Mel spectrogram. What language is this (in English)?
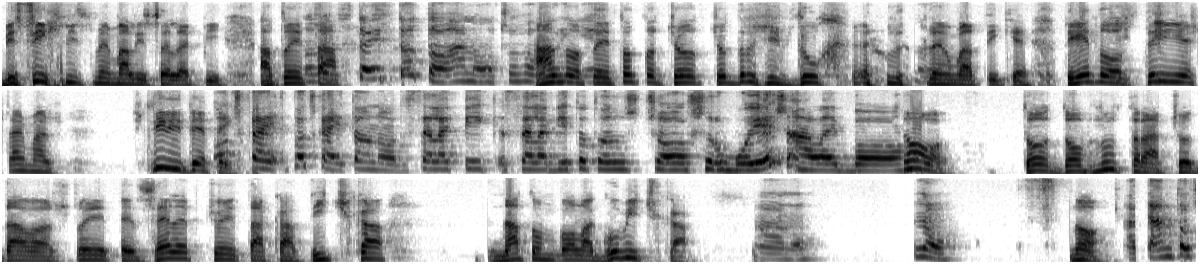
Slovak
